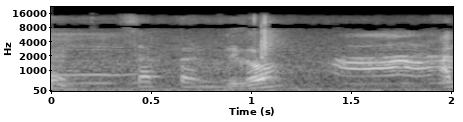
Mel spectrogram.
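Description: Two high-pitched wordless cries with sliding, wavering pitch: a short rising one about a second in, then a longer wavering one near the end.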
